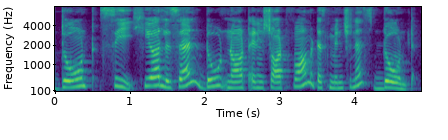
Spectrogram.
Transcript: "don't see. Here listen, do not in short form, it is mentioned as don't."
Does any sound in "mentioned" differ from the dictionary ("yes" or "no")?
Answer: yes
